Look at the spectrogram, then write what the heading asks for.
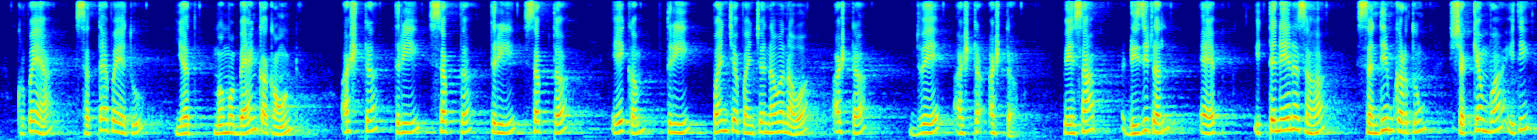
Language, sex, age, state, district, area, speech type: Sanskrit, male, 60+, Maharashtra, Nagpur, urban, read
